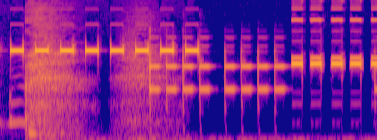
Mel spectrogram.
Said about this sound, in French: Le réveil qui sonne trois fois, car j'ai des problèmes avec l'autorité et je suis incapable d'obéir à qui que ce soit, même à un réveil. Réveille-toi, même moi ça me fatigue ce son.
